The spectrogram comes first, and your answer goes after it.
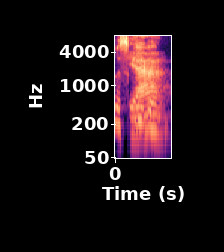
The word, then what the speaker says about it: Muskegon: So Well, here's someone from Michigan saying Mm, hello from freezing Muskegon, Michigan. Where's yeah. Muskegon?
